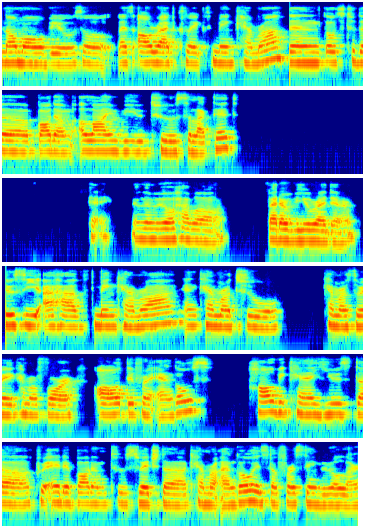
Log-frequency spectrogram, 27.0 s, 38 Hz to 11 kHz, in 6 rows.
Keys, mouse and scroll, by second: 1.6 right click, 9.2 click, 11.6 click, 14.6 click, 15.4 click, 17.5 click, 18.1 click, 19.7-21.4 drag.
